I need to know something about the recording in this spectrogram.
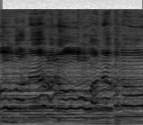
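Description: Live worship music: a woman singing the lead with a group of backing singers, over a band with electric bass.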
